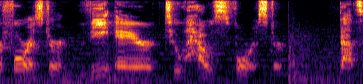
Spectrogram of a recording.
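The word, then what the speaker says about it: Forrester: the with Gregor Forester the heir to house Forester that's how you say it the two grew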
